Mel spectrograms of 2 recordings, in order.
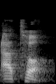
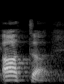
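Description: First: The stress is on the last syllable. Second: The stress is on the first syllable. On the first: "If it's mil-rah, meaning you put the stress on the end of the word" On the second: "If it's mil-el"

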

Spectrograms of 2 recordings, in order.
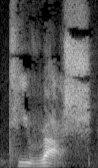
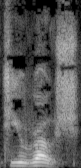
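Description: First: The last vowel is an 'a' sound. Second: The last vowel is an 'o' sound. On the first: "it's written without the vav, which means it could be read tirash" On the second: "the correct pronunciation of the word is tirosh"

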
